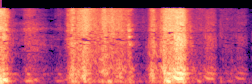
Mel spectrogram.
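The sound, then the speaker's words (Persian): Breathy, hissing puffs of air blown through the lips in a failed attempt to whistle, with no whistle tone, two main bursts around a softer one, each rising and fading, with no voices. “دیدی فقط صدای باد دادی.”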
